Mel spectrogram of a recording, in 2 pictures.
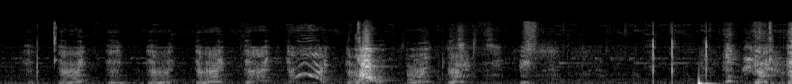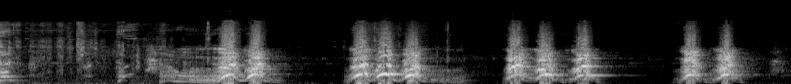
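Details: Dog panting and making soft sounds, then sharp barks in quick bursts of two or three during the second half, with faint background noise.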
